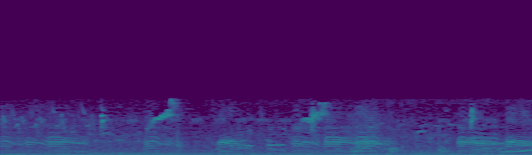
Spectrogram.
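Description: Faint farmyard birds calling: a scatter of short, repeated squawks and chirps over a steady low hum.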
